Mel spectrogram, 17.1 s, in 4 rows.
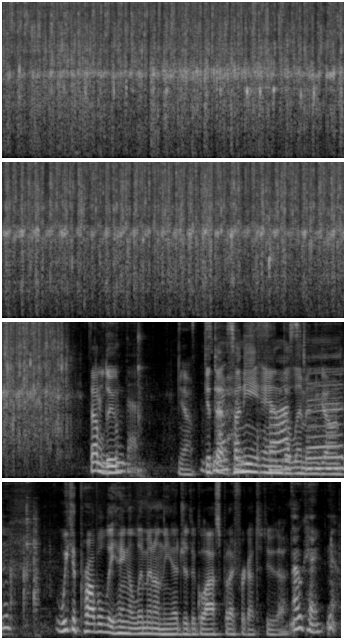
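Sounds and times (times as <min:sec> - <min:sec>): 
drink with ice shaken in a cocktail shaker: 0:00.0 - 0:09.7
speech: 0:09.7 - 0:17.0.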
